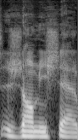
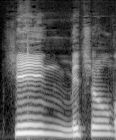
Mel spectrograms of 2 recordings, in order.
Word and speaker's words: Jean Michelle: because as you know it's Jean Michelle which is you know written like Jean so they usually call me Jean Mitchell or Jean Michael and I I die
